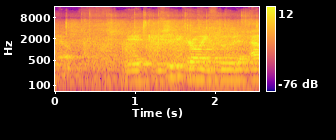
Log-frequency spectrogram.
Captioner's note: audience clapping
